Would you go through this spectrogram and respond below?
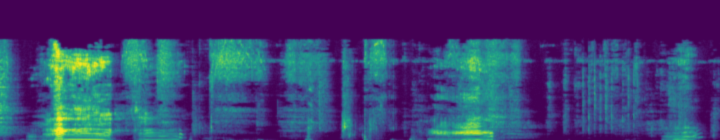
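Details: An angry Miniature Pinscher gives a few separate barks, each a short harsh yap with a slight wavering edge. Quiet pauses with faint indoor noise fall between them.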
